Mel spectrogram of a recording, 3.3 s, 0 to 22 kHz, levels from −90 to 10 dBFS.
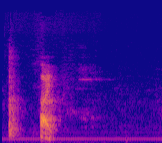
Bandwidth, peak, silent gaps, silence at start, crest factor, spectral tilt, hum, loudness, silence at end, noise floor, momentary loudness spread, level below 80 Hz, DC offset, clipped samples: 14.5 kHz; -6 dBFS; none; 0.15 s; 22 dB; -6.5 dB/octave; none; -23 LUFS; 2.15 s; -57 dBFS; 19 LU; -68 dBFS; under 0.1%; under 0.1%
